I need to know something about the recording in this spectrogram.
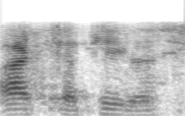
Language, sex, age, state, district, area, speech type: Bengali, male, 18-30, West Bengal, Purba Bardhaman, urban, conversation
